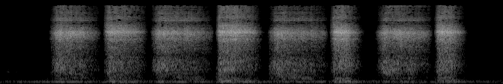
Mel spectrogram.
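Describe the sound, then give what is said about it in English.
Heavy, forceful breathing through flared nostrils, eight loud snorting breaths in a quick steady rhythm, alternating in and out, with no one talking. “Now, this word anger carries the idea of flaring the nostrils with heavy breathing because of incited anger.”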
